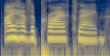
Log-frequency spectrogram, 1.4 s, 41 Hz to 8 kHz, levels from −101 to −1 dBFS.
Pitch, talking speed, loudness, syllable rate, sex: 205 Hz, 215 wpm, -17 LUFS, 3.9 syllables/s, female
